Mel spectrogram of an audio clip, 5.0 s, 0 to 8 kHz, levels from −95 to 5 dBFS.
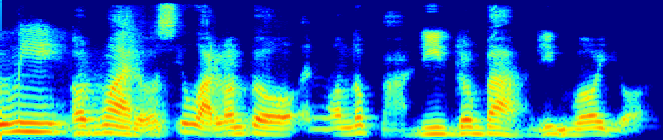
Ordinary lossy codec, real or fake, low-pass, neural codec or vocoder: none; fake; 7.2 kHz; codec, 16 kHz, 0.5 kbps, X-Codec, WavLM features, trained on Multilingual LibriSpeech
